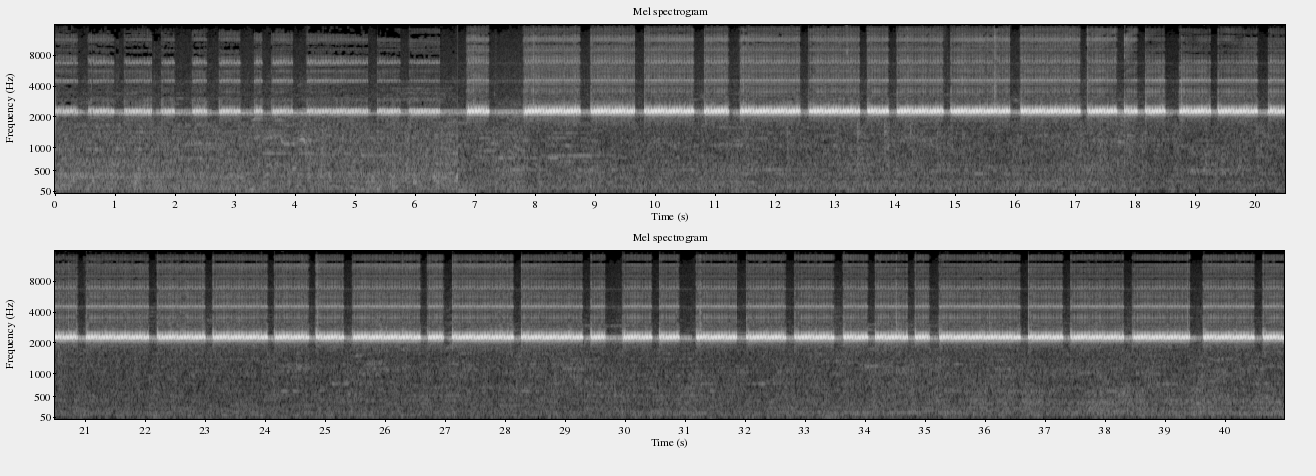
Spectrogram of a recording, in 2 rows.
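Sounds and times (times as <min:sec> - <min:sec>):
cricket chirping: 0:00.0 - 0:40.9.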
